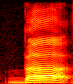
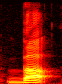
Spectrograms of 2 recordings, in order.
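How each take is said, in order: First: The vowel is drawn out long. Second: The vowel is said short. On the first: "c'est long" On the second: "c'est court"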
